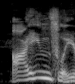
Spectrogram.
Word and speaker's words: Ainsley: you would want me to call you like einsley right uh yes it's important to pronounce people's names correctly you're so right Antonio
